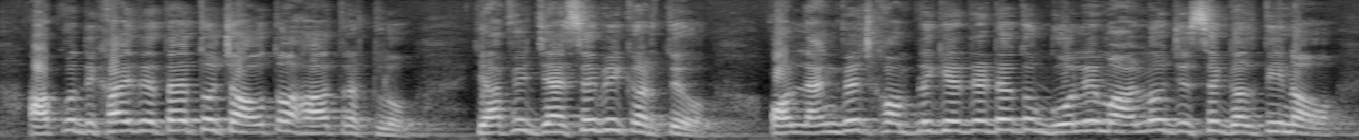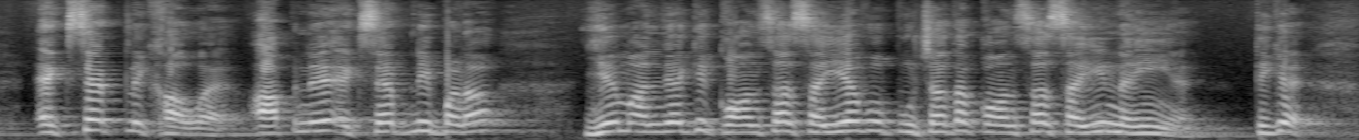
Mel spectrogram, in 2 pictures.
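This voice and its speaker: Moderate pace and ordinary pitch variation. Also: man, high pitch for a man. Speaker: exam coaching teacher. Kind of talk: motivational exam guidance talk.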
